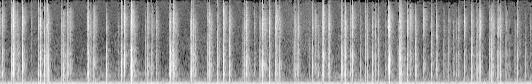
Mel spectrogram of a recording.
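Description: A slim wireless keyboard with white plastic keys on an aluminum body is held by hand while fingers tap the keys, then it is turned over so fingernails tap and scratch the aluminum underside. Quick, dry, clicky taps come in a dense, uneven stream with bright edges and almost no ring, over a steady low hum.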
